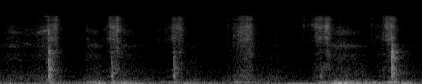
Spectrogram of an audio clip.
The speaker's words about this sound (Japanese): そしたら今細切りになったレンコンを横長に置いて、端から粗みじん切りにしていきます。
